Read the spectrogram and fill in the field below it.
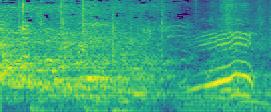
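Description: Children chatter and shout excitedly close by.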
